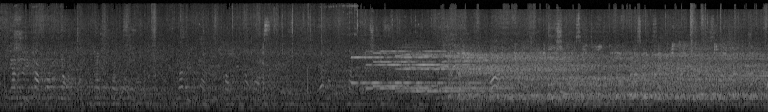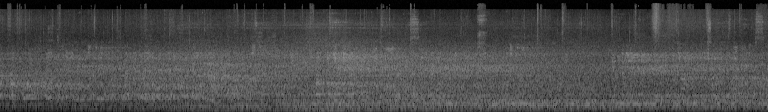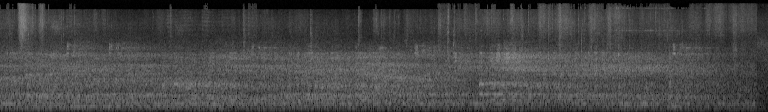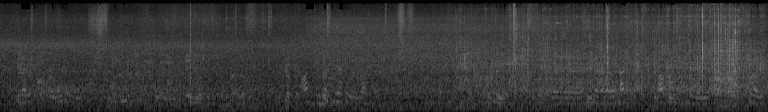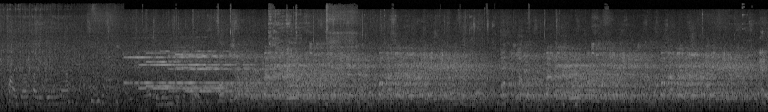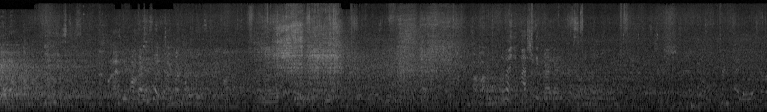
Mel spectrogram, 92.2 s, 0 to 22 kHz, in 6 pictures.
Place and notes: Budapest, Kerepesi út, Hungary - Keleti Railway Station - Interior Acoustics Pt. 02
A soundwalk inside the Keleti Railway Station highlighting the extraordinary architectural acoustics of this massive structure. This recordings were originally taken while waiting for the Budapest --> Belgrade night connection. Recorded using Zoom H2n field recorder using the Mid-Side microhone formation.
